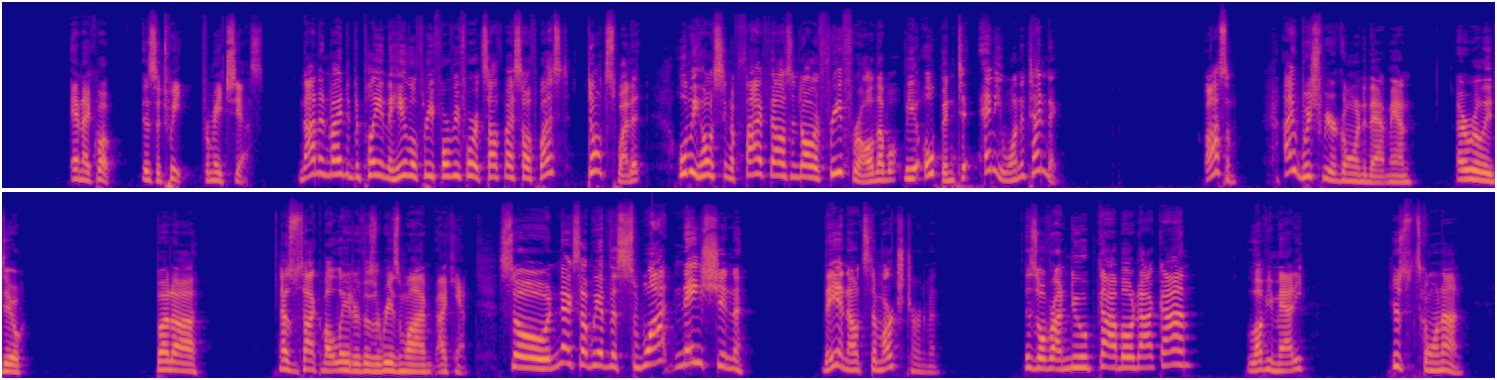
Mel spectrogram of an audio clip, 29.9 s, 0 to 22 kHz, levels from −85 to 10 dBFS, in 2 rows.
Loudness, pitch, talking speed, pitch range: -20 LUFS, 210 Hz, 175 wpm, 165-260 Hz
